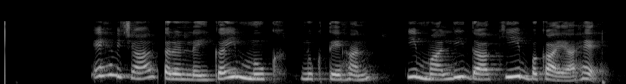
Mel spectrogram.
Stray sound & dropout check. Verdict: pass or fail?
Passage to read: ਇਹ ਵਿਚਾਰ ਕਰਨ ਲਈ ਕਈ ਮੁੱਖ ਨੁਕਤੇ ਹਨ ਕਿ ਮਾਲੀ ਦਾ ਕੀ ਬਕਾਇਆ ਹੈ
fail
